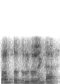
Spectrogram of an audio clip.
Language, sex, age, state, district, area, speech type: Odia, male, 60+, Odisha, Ganjam, urban, conversation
